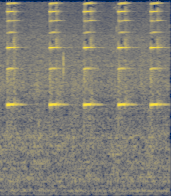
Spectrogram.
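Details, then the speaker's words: Five short high-pitched beeps about half a second apart as a Duopa infusion pump is stopped, then powered off with the on/off button, during pump disconnection. "then we're going to go to the on and off button down below here and we're going to hit it"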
